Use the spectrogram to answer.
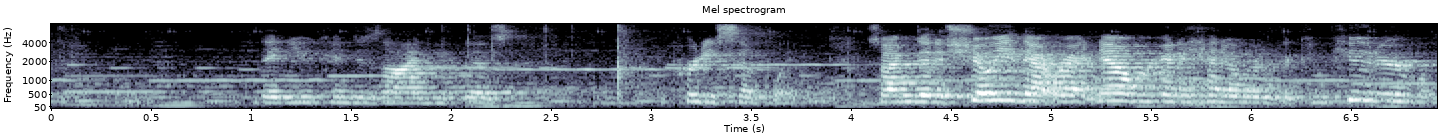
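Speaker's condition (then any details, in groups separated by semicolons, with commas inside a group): No condition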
